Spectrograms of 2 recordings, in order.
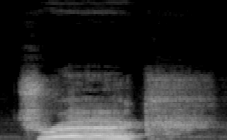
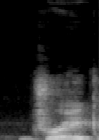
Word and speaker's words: Drake: type of black singer like drak Drake I should say Drake's how you pronounce his name Drake Nelly I don't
